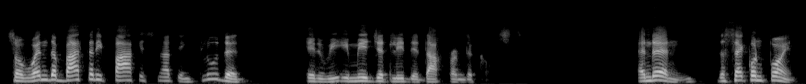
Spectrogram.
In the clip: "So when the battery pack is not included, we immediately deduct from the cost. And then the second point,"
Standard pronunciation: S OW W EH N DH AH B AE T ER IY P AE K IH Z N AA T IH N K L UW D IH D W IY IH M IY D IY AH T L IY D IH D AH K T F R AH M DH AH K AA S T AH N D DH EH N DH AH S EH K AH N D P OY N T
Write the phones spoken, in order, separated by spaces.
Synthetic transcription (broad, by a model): S OW W EH N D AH B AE T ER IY P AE K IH S N AA T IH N K L UW D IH D W IY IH M IY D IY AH T L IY D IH D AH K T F R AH M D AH K AA S T AH N D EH N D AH S EH K AH N D P OY N T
